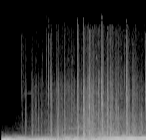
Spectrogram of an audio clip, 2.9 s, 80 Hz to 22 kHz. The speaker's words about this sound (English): Late in the day on February 1st, 1891, a horse-drawn carriage made its way north to Midtown Manhattan.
